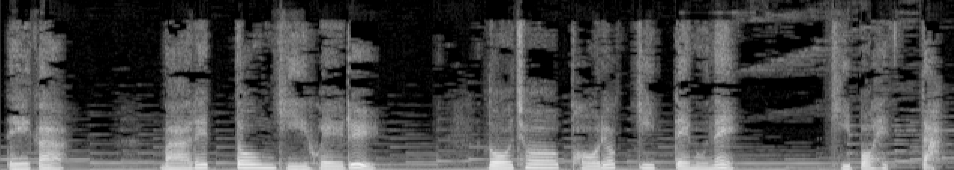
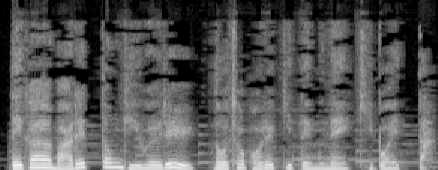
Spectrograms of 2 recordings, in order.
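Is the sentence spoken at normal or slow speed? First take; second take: slow; normal. First: The sentence is spoken slowly. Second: The sentence is spoken at normal speed. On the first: "我们用慢速再来一遍。" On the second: "正常语速。"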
